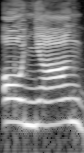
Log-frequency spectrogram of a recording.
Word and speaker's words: Onyango: That is not how you say it. It's Onyango, which is one thing that I also really miss.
